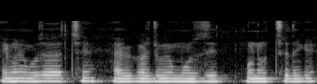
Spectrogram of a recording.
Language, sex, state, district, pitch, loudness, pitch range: Bengali, male, West Bengal, Paschim Medinipur, 140 Hz, -14 LUFS, 135-145 Hz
